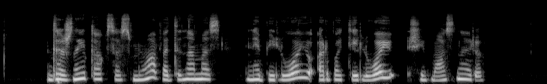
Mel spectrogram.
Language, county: Lithuanian, Vilnius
